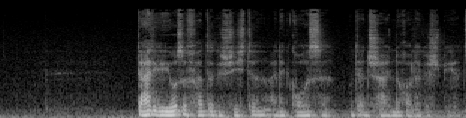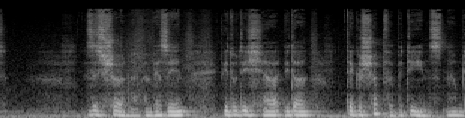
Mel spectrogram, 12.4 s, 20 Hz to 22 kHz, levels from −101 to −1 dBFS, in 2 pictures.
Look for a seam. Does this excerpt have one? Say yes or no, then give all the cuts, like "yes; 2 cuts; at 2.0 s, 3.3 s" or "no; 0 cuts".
yes; 3 cuts; at 2.8 s, 3.8 s, 10.0 s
